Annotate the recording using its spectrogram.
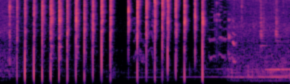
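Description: A hammer taps rapidly on wood.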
